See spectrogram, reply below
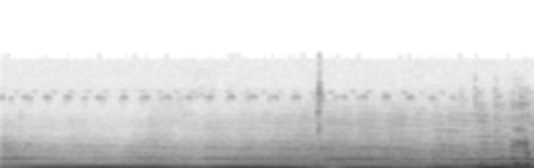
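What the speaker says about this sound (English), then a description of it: "Here comes another plane coming in for a landing at Limerick Airport." A plane coming in to land at Limerick Airport, heard from an adult baseball game nearby, gives a steady, fairly faint engine drone with a low hum that swells slightly toward the end.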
